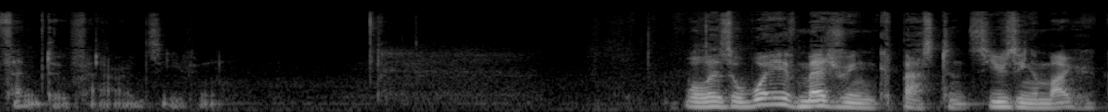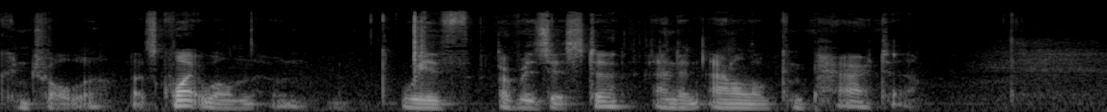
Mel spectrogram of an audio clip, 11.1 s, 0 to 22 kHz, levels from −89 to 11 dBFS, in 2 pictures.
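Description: There are no technical faults to describe at any point in the clip.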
